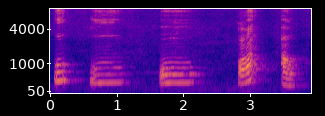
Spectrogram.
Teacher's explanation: जिन स्वरों के उच्चारण में होठों की आकृति गोलाकार हो जाती है, यानी होठ आपके गोल हो जाते हैं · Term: वृत्तमुखी स्वर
